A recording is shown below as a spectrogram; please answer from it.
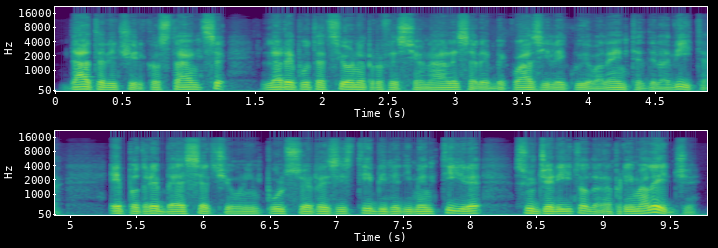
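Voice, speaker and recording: A man voicing a polite, logical humanoid male robot in an audiobook, speaking in a measured, reasoning way. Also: low voice, steady tone, darkish tone, no room sound, clean studio sound. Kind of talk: audiobook character reading.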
